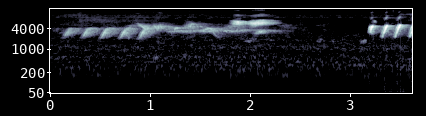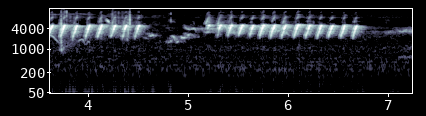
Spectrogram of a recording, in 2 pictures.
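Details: Male black-naped monarch perched, giving fast rattling series of sharp high notes, a short burst then two longer trills of about fifteen evenly spaced notes each, with softer chirps between.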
